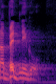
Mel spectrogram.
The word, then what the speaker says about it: Abednego: I like the way Americans pronounced it, Abednego. I've heard that many times. I don't know why they can't pronounce the Nigo. They say Ingo, Abednego. That used to make me laugh.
